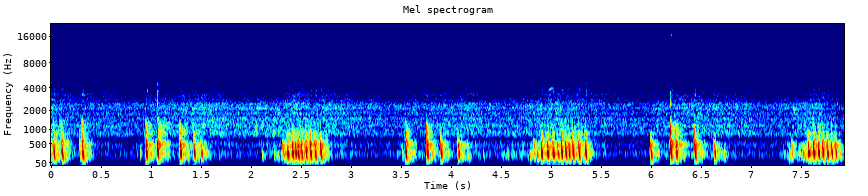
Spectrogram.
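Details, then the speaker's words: Nursing respiratory assessment teaching example of a pleural friction rub, an adventitious lung sound likened to a boot pressing into fresh powdery snow or squeezing a bag of flour. "a third kind of adventitious sound is rub a rub sounds like if you put your boot down in fresh powdery snow or if you're not familiar with snow imagine a five pound bag of flour"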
